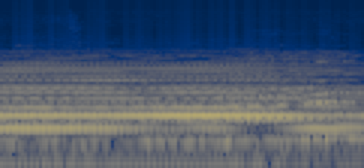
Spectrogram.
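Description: Bhajan accompaniment holding a steady drone: several notes sounding together and sustained without change, with no singing.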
